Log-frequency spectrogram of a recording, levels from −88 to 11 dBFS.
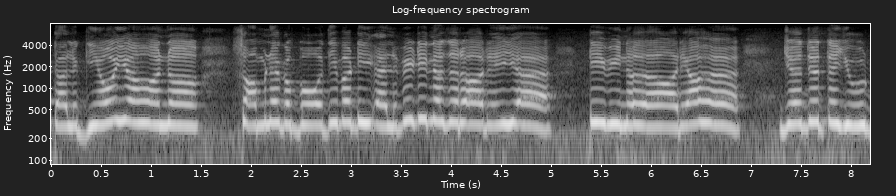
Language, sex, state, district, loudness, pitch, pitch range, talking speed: Punjabi, female, Punjab, Kapurthala, -11 LUFS, 310 Hz, 295-330 Hz, 185 wpm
